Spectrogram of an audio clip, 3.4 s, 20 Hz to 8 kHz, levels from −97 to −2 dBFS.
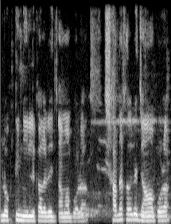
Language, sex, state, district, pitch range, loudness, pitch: Bengali, male, West Bengal, Dakshin Dinajpur, 150-175 Hz, -12 LUFS, 155 Hz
